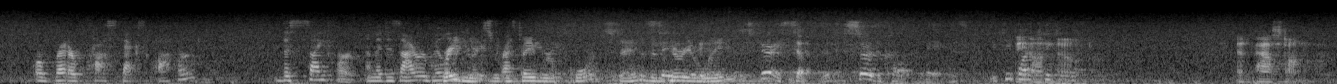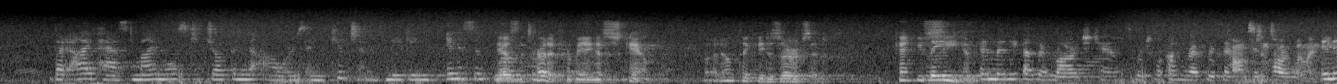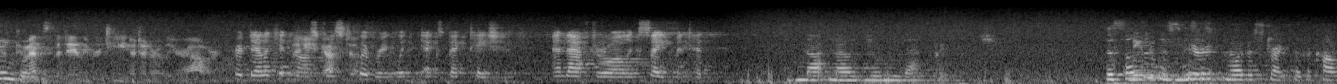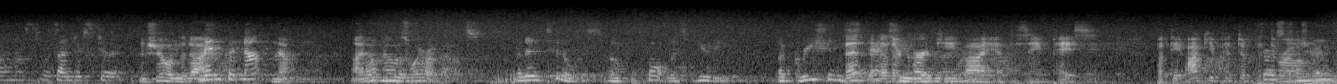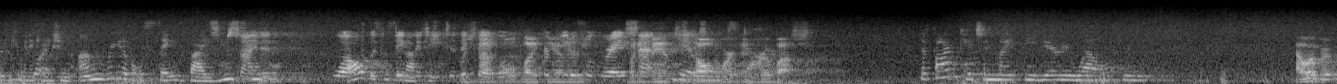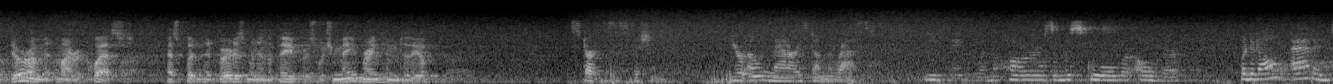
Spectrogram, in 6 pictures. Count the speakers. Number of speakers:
ten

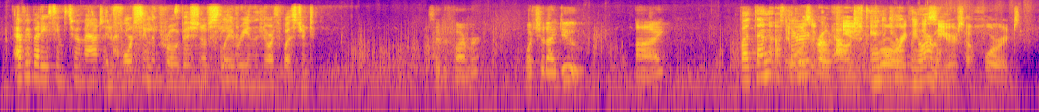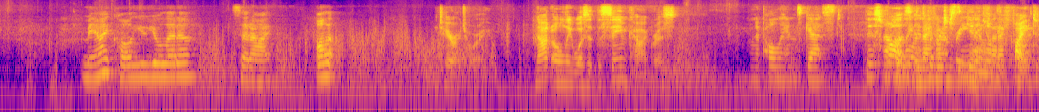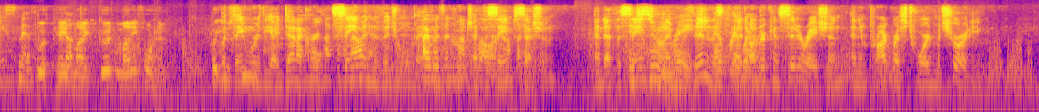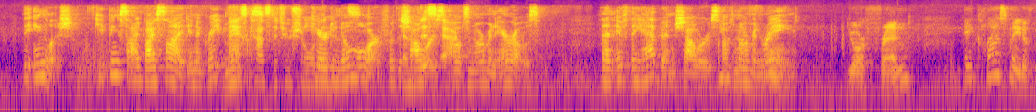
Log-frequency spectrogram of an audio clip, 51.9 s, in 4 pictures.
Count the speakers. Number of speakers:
six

